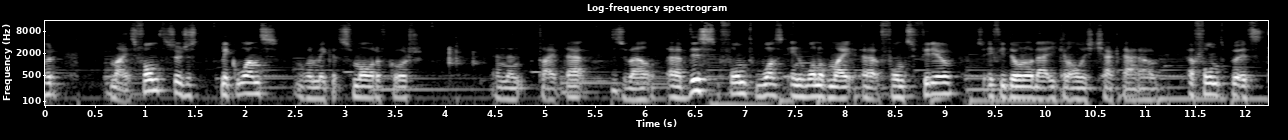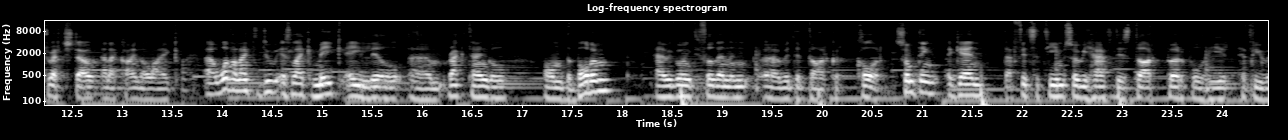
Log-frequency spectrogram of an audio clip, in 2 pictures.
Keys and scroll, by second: 0.3 ctrl+c, 4.1 ctrl+v.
